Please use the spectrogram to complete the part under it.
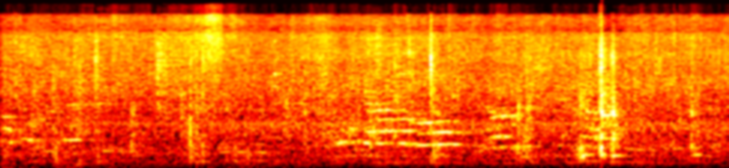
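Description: Flour-coated food goes into a pot of boiling water in a home-style kitchen, giving a steady bubbling, sizzling rush with a few splashes and clinks near the end, under quiet talk.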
